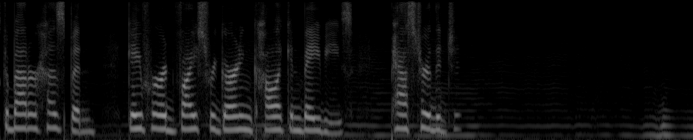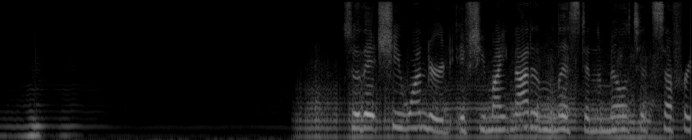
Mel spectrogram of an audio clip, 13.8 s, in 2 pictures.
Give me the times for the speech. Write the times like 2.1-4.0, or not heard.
0.0-4.6, 10.4-13.8.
